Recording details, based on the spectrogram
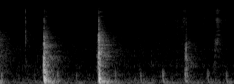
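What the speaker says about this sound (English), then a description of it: "Let's get into the deck flip through." A heavy Rackham tarot deck being flipped through, giving a few distinct papery snaps and riffles spaced out over a couple of seconds, close and fairly quiet with no talking.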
